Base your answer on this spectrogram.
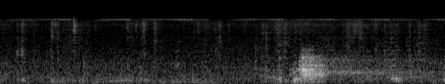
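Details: In Kruger National Park, a greater kudu gives its alarm call, one loud, hoarse, explosive bark rising sharply out of a quiet background of faint hiss and low rumbling.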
